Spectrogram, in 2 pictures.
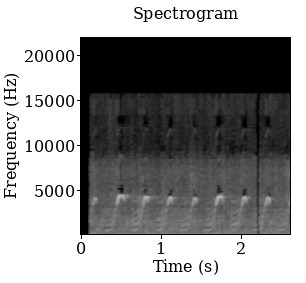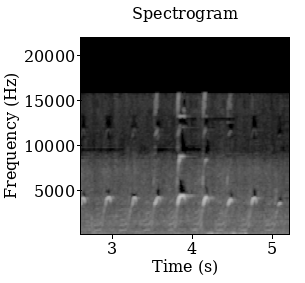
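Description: A guinea pig gives a fast run of high, thin squeaks, about three each second.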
